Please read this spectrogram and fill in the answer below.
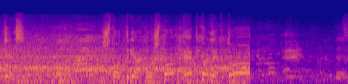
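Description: Stadium football crowd shouting with many voices at once after a shot on goal, cutting off abruptly about three seconds in to a much quieter crowd background.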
